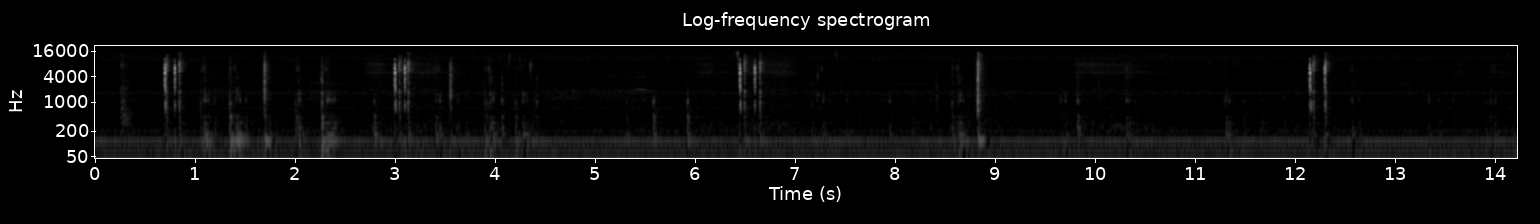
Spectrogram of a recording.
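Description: Scattered sharp clicks from a computer mouse and keyboard, a few in quick pairs, over a steady low hum.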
